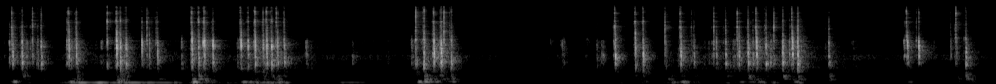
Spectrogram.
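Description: A compact 60% mechanical keyboard with white plastic keycaps and RGB lighting, resting on a felt desk mat, is typed on with the fingertips of both hands. Quick bursts of bright, crisp plastic clacks come in clusters separated by short pauses, each keystroke ending almost instantly with no ring.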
